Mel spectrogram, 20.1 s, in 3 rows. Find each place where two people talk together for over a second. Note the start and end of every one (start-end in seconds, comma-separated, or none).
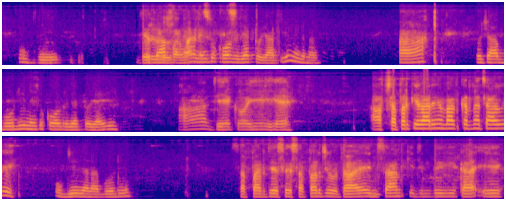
1.9-3.3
